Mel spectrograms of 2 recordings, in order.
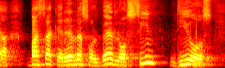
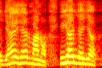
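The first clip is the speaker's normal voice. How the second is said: pastor scolding a member, lightly raised; half-shouted, higher-pitched telling-off; mild mock yelling; 5 semitones higher, much faster than usual. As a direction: imitate yelling at someone, without full force. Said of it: "le empiezo a gritar".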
